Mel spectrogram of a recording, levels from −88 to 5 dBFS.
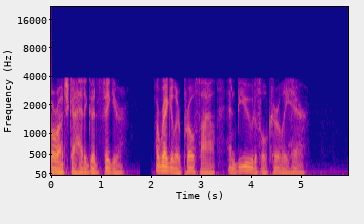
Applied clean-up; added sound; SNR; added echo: none; none; none; none.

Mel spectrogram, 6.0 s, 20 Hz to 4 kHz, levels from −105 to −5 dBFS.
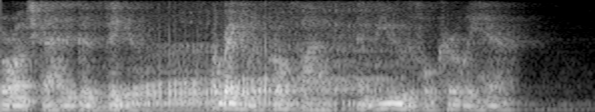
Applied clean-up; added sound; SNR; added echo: none; Animal; 5 dB; reverberation time 0.7 s.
